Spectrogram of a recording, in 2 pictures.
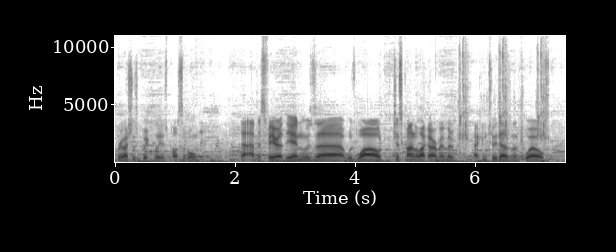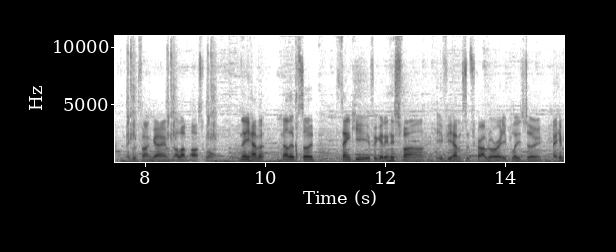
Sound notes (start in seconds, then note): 7.0 camera shutter clicking; 10.6 hands clap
